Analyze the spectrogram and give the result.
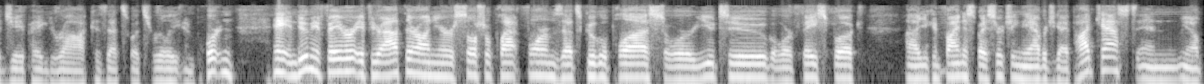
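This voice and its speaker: Man, podcast host, middle pitch, rambling and chatty, dry close studio sound. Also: fairly even intonation, normal speed, no room sound, lo-fi sound. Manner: chatty, rambling with many fillers and restarts. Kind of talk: casual tech podcast chat.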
